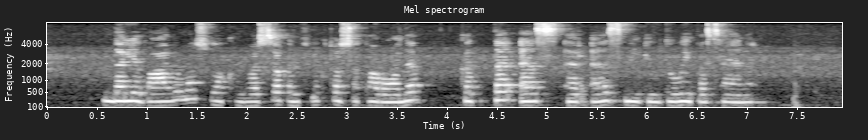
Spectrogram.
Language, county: Lithuanian, Vilnius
